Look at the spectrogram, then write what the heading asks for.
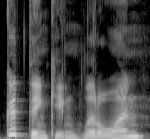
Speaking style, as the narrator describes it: Jordan chuckled

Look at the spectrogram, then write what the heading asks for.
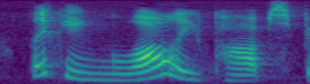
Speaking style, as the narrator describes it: Barry exclaimed

